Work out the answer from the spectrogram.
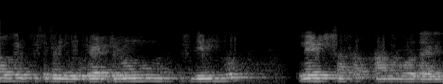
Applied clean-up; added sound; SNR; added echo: neural separator model SepFormer DNS4.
